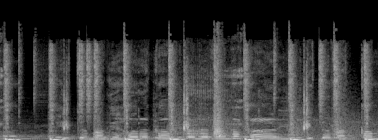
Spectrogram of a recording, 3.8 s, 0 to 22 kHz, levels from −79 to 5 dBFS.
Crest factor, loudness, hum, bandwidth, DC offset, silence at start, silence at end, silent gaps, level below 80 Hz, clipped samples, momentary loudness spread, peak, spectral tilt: 18 dB; -20 LUFS; none; 19 kHz; under 0.1%; 0 s; 0 s; none; -24 dBFS; under 0.1%; 4 LU; -2 dBFS; -4 dB/octave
